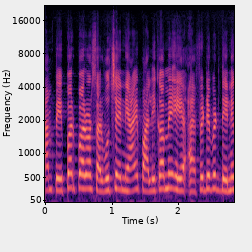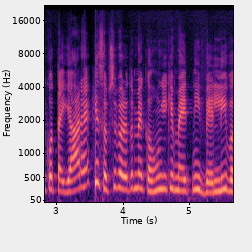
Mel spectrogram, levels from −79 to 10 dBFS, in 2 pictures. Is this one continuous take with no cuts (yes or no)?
no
